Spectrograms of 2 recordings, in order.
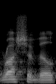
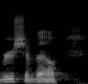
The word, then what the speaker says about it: Russiaville: live in russiaville indiana it looks like russiaville to you but we pronounced it rousseville i learned when we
